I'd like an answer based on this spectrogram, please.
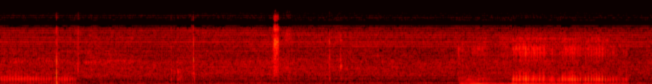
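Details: A pet dog sleeping indoors after a long day snores with a steady low rumble. Near the end the breathing grows louder into a wheezy, nasal stretch with brief clicks.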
